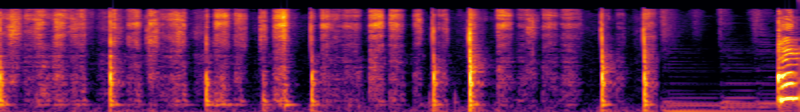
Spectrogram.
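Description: Chalk writing on a blackboard: a quick, irregular series of short scratchy strokes, over faint background music.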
